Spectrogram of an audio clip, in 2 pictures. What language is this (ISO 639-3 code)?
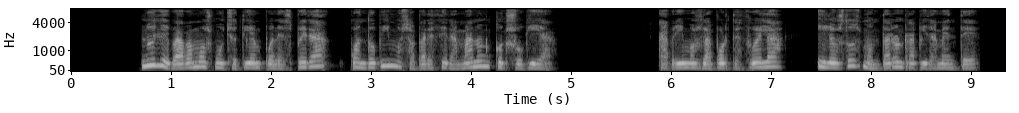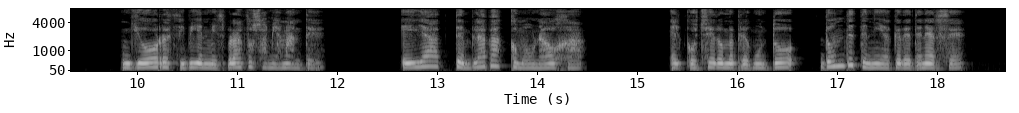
spa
